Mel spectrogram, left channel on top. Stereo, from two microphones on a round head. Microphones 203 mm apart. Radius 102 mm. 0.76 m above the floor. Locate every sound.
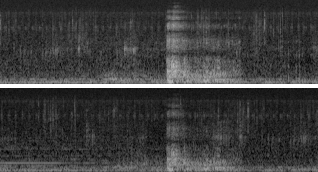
1.7 s a drawer: 35° left (ahead or behind)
